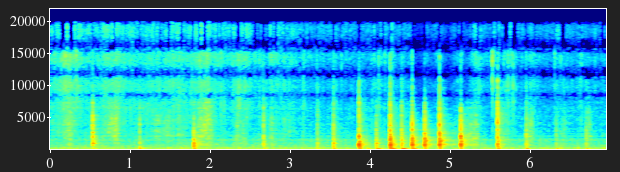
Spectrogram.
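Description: Shrimp fried rice is pushed around a hot pan with a utensil: a soft sizzle, scattered scrapes, then a quick cluster of sharp taps and scrapes, up close with no voices.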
